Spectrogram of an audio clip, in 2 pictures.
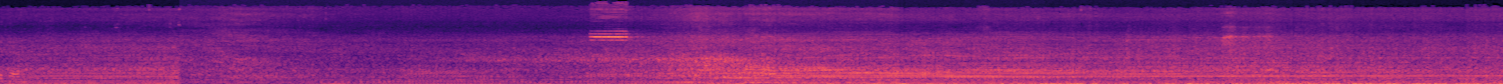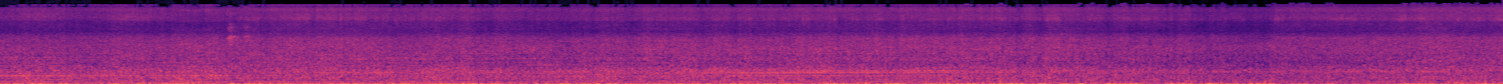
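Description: A Yamaha scooter's single-cylinder engine, heard from the rider's seat. About six seconds in it accelerates with a rising pitch, then holds a steady cruising note, with road and wind noise on the microphone.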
